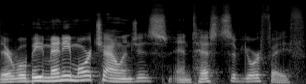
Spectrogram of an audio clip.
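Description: On a very clean recording with a silent background, a man uses a normal speaking voice at a fairly high pitch and a fairly slow pace. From Texas. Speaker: pastor officiating a wedding. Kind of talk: wedding sermon. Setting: wedding ceremony with guests.

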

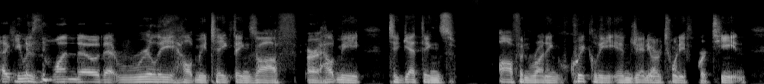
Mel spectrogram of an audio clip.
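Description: A man with a fairly low pitch speaks at a fairly quick pace. His loudness stays very even. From US, New Hampshire. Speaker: Facebook ads expert, podcast host. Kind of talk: casual interview chat.

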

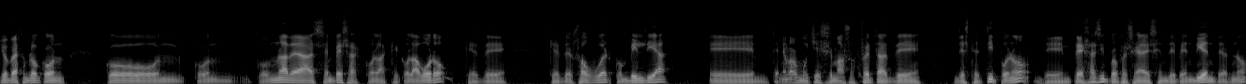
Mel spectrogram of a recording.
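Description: Dry and close with no echo, the recording has a quiet background. A man speaks at a very deep, low pitch with ordinary variation. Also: moderate pace. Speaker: podcast host. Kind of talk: interview.

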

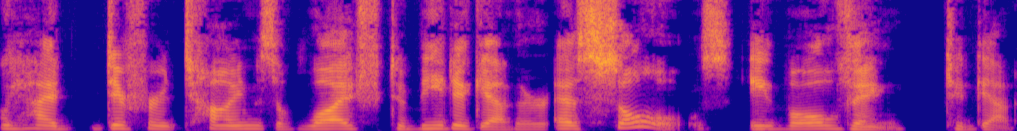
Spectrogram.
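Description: In an unremarkable speaking voice, a woman with an American accent and a medium pitch talks at a moderate pace on a very clean recording with a silent background. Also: dry, close sound with no echo. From Kansas. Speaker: spiritual counselor and author. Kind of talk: interview.

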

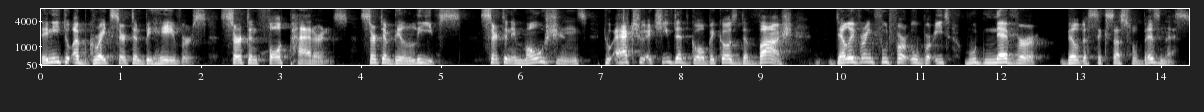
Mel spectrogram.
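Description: A man with a non-native accent speaks at a moderate pace and a fairly high pitch with ordinary pitch variation. The recording is very clean with a silent background. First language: not English. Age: 20s. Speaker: entrepreneur and business coach. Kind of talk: interview.

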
